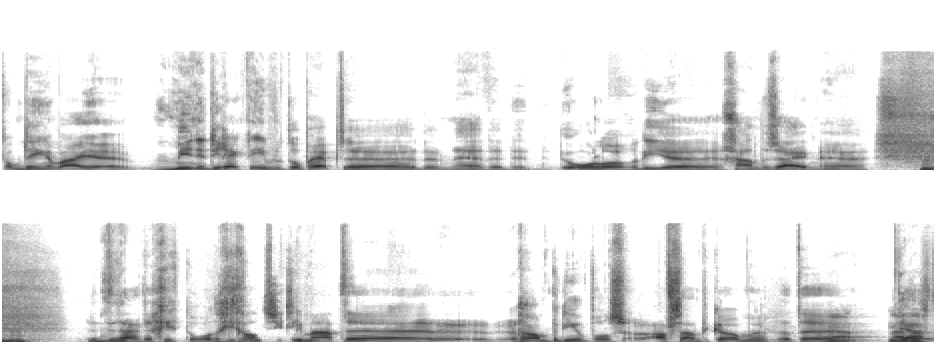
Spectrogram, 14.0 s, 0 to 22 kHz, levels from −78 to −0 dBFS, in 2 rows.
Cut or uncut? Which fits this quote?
uncut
